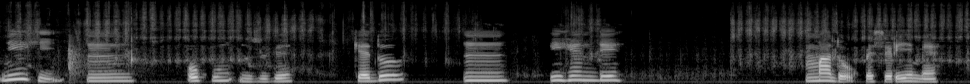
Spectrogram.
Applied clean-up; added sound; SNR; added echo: none; Domestic sounds, home sounds; 17 dB; none.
